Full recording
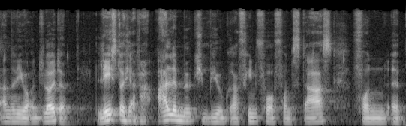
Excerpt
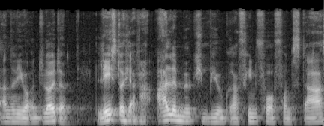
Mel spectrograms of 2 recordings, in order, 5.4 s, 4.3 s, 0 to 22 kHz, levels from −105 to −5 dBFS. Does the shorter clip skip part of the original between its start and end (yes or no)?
no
